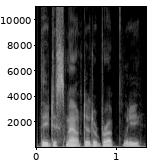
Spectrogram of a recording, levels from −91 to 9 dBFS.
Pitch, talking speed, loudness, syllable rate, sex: 110 Hz, 130 wpm, -17 LUFS, 5.3 syllables/s, male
